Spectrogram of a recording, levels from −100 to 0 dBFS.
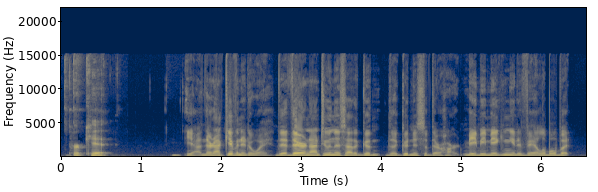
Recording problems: none

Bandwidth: 15 kHz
